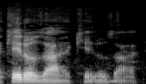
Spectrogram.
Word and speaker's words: Katozai: Yeah, Katozai.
